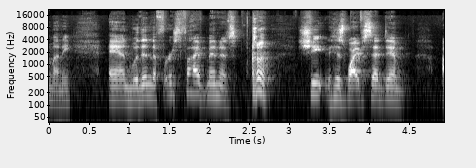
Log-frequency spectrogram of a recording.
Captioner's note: clears throat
